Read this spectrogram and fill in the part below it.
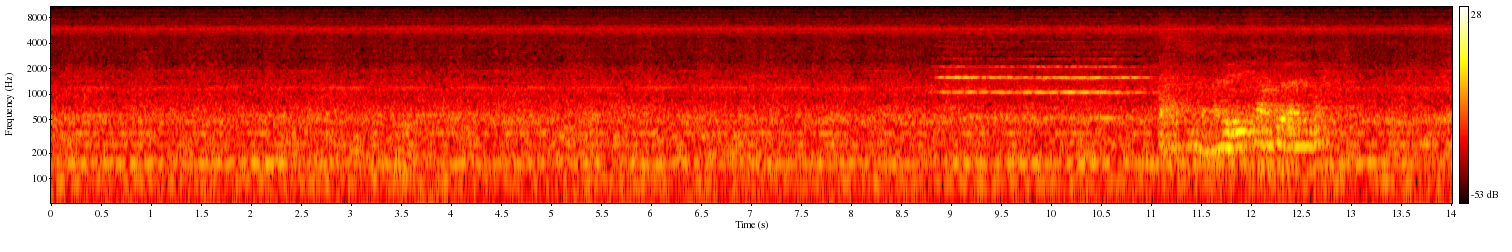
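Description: Electronic game sounds play faintly from a small speaker.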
